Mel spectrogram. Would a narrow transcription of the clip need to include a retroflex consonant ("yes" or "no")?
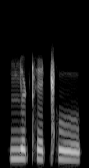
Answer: yes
